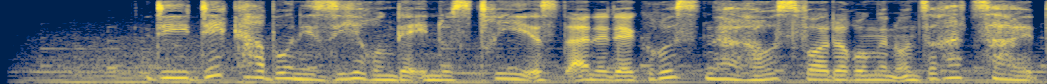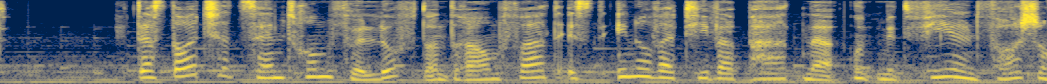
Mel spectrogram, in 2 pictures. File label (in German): Imagefilm freudig motiviert; DLR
